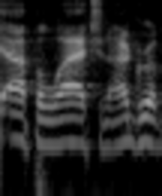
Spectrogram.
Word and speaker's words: Appalachian: that's not how they pronounce it that school pronounces it Appalachian yeah right go to Appalachians State and call it appellation they will laugh your ass off the mountain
